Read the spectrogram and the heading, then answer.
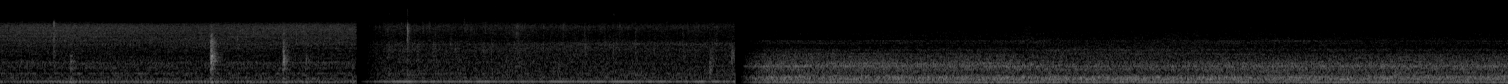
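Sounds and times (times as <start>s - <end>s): garlic and onions sizzling in oil: 0.0s - 7.4s.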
